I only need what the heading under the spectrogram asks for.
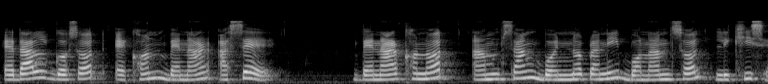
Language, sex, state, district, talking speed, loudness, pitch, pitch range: Assamese, female, Assam, Sonitpur, 80 wpm, -18 LUFS, 240 Hz, 220-265 Hz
